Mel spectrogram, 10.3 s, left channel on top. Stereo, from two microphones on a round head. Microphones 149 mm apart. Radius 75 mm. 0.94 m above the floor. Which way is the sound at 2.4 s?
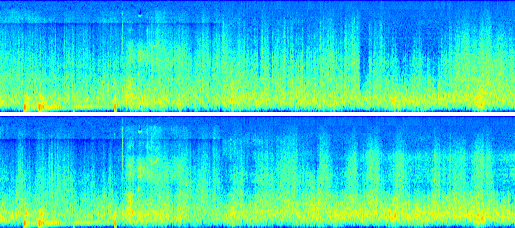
35° right (ahead or behind).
